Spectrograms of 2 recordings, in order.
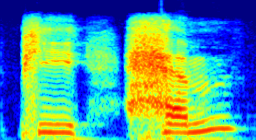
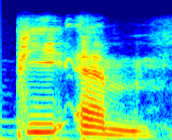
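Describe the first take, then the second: First: An h sound comes before the m. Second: No h sound comes before the m. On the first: The speaker calls it wrong. "Let's take off the H. So instead of saying P hem" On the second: The speaker calls it right. "it's two p m"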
